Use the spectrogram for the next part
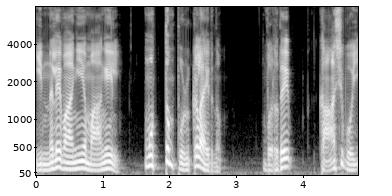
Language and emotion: Malayalam, disgusted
